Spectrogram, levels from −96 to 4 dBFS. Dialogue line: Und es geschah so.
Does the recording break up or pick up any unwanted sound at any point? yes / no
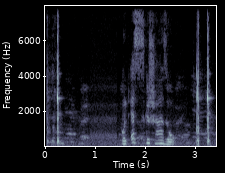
no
